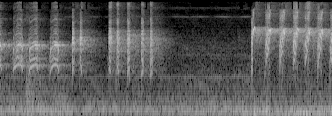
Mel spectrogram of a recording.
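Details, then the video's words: Konin sunbird song played as a lure for a young bird: quick stuttering high chirps in short bursts, a pause, then a fast piercing series of very high notes about four per second. "Pancingan suara burung konin bahan cepat gacor"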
